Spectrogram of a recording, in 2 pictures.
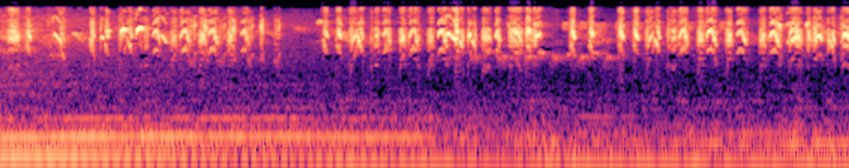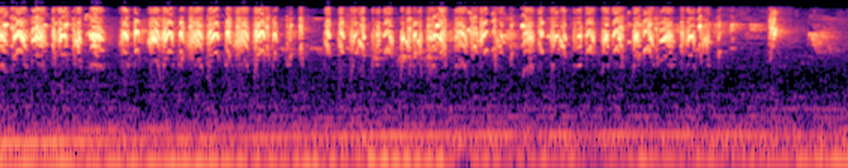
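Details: A Little Spiderhunter, known locally as sogon, calls a male in an agitated state on a training recording. Long bursts of rapid, shrill chirping come in near-continuous runs, broken by brief gaps around two and eight seconds.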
